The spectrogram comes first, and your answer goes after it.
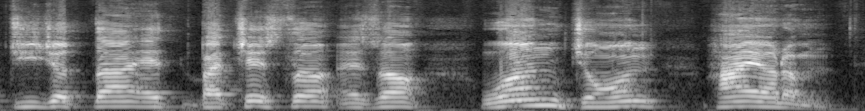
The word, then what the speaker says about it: Hiram: In the year 1434년 there died 뒤졌다 at 바체스터에서 one John 하여람. 히람이라고 해도 되고 근데 보통은 영어 발음으로는 하여람이라고 한대요. 제가 히람이라고 하려다가 찾아봤죠. 그랬더니 하여람이 맞는 바람인데 그럼 우리말로 옮길 때는 다 히람이라고 옮겨놨더라고요.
